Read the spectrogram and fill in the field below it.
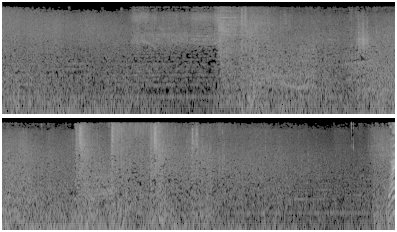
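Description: Balls of fire blast from a character's mouth in a video game, a dense, continuous roaring rush broken by repeated booming bursts that stay loud throughout.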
